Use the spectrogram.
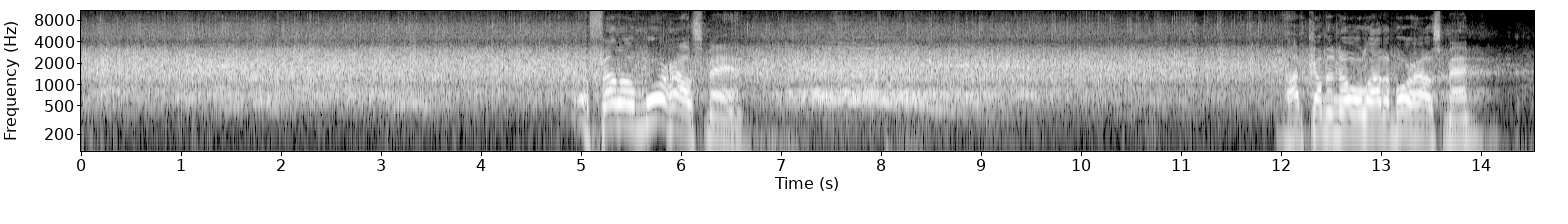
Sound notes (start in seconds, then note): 0.2 applause; 9.9 applause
